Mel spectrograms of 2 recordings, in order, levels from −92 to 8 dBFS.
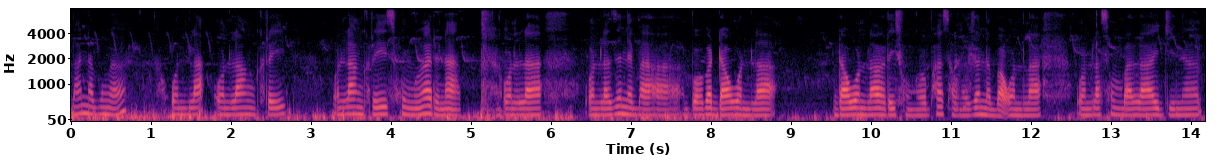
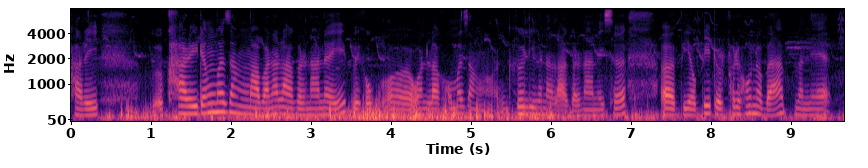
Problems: low volume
